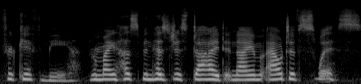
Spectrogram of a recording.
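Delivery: tearful, sniffling, crying through the words. Narrator voicing a barmaid answering the shop owner, tearful and sniffling. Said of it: "the beautiful but tired [name] huffing and puffing up the winding path as she approaches a certain doom, / the beautiful but tired [name] huffing and puffing up the winding path as she approaches a ce".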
